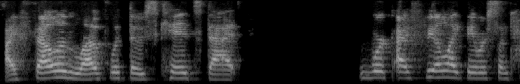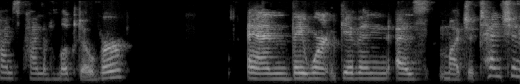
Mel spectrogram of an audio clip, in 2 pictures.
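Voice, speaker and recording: A young adult woman from Romania, a tutoring business founder, answering interview questions in an earnest way with many restarts. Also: mid-range voice. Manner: earnest, with frequent restarts and fillers.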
